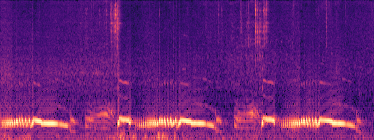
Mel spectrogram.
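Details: Excited white albino ringneck dove, kept indoors, calling so that other doves answer: a steady run of long, slightly vibrato coos that dip at the end, roughly every two seconds, with brief rustling knocks between them.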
